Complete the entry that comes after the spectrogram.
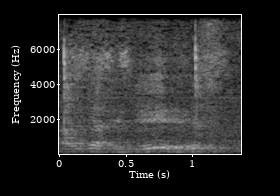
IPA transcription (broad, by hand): ɪt ˋ͵ɪz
